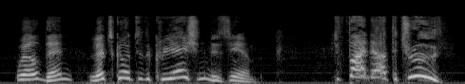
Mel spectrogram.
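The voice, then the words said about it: Bad put-on Czechoslovakian accent. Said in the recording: “Freaking horrible accent... It's like Czechoslovakia. It's like that Steve Martin, wild and crazy guys. It's embarrassing.”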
